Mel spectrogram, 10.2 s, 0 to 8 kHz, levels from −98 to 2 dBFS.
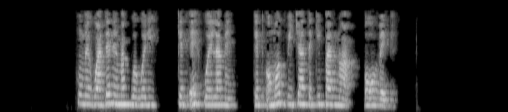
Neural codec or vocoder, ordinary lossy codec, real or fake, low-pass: none; MP3, 24 kbps; real; 7.2 kHz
